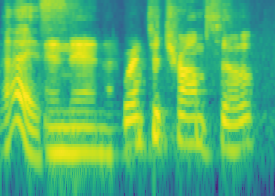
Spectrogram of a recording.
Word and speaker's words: Tromsø: then I went to Tromsø, Troms, I guess if you pronounce it correctly, Tromsø.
